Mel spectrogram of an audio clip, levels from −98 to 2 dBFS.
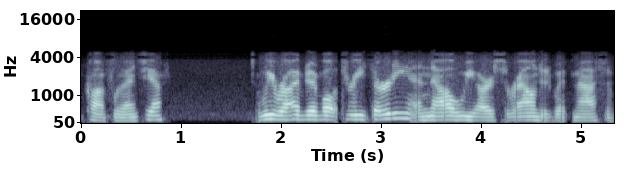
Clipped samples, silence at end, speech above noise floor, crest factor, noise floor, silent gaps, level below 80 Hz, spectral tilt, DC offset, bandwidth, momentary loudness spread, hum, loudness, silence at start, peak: under 0.1%; 0 s; 40 dB; 16 dB; -57 dBFS; none; -58 dBFS; -11.5 dB/octave; under 0.1%; 4.9 kHz; 8 LU; none; -17 LUFS; 0.05 s; -2 dBFS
